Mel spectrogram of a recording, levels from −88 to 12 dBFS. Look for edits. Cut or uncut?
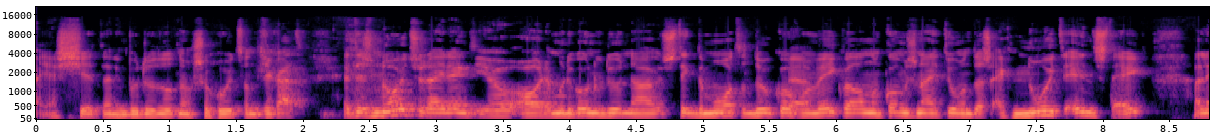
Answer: uncut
